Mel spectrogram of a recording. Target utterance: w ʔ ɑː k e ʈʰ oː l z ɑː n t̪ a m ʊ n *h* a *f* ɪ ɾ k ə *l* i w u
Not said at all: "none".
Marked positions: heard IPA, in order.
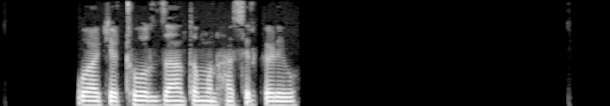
h, s, ɽ

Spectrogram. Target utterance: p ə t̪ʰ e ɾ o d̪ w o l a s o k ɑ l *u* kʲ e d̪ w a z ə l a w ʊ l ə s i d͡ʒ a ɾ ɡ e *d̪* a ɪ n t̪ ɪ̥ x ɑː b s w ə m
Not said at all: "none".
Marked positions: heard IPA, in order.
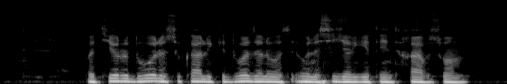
o, t̪

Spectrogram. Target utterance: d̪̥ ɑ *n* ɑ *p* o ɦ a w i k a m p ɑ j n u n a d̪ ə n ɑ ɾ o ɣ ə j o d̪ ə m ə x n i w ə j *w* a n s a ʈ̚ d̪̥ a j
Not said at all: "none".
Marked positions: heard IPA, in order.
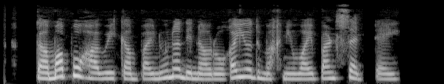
m, p, b

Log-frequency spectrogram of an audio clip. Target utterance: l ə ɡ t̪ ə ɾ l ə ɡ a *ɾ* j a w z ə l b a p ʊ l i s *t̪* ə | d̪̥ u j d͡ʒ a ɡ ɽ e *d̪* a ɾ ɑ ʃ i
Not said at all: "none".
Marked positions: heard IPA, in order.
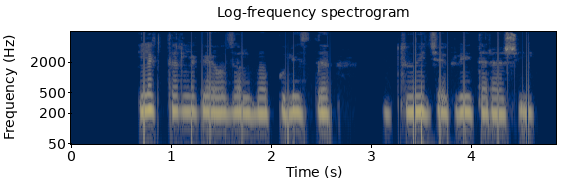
none, d̪, t̪

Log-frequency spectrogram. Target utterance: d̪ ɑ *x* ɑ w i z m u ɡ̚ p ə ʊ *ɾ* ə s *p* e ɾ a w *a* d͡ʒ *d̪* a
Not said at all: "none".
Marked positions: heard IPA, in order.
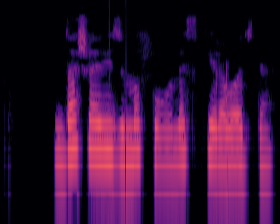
ʃ, l, k, ɑ, d̪

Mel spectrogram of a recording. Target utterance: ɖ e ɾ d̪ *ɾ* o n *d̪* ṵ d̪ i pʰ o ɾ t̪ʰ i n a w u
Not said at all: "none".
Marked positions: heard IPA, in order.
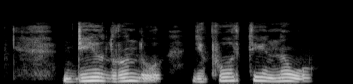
ɾ, d̪

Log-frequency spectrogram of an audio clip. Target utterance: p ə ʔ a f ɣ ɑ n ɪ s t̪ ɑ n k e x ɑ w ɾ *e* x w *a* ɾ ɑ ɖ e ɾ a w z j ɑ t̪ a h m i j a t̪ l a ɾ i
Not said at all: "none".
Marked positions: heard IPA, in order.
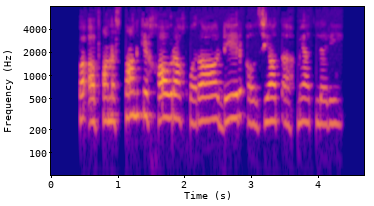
a, a

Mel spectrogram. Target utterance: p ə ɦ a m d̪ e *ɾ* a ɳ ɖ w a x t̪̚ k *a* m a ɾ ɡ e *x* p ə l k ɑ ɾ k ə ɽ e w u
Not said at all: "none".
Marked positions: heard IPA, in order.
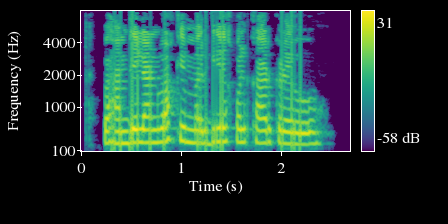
l, e, x

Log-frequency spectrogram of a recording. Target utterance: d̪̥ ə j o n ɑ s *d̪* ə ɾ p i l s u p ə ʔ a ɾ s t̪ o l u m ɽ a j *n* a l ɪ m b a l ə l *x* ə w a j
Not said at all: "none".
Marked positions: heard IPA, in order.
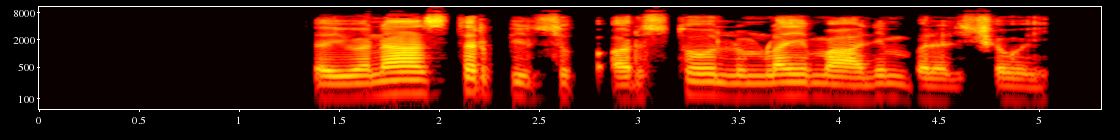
t̪, m, ʃ

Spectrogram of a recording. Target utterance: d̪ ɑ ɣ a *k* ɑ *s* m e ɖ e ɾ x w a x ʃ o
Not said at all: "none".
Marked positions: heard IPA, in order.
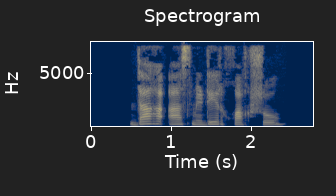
ʔ, s

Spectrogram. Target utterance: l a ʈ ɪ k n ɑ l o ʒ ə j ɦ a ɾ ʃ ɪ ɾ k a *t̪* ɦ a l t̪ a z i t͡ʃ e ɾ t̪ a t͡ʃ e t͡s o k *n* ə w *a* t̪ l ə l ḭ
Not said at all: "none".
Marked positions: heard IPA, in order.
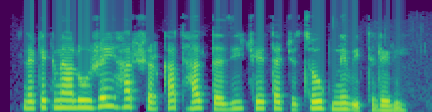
t̪, n, i

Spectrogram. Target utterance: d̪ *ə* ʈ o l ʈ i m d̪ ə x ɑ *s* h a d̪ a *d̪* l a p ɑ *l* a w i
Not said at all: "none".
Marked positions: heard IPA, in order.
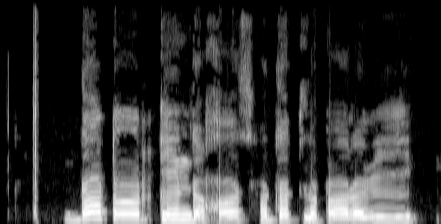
ɑ, s, t̪, ɾ

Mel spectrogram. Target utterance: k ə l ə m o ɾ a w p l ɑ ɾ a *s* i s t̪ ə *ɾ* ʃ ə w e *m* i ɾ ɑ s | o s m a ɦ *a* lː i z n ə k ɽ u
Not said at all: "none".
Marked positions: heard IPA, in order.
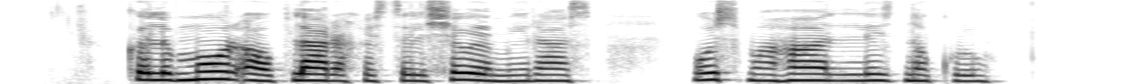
x, l, m, ɑ

